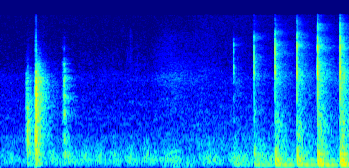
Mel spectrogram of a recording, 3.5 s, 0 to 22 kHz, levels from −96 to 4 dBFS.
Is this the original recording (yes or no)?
yes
